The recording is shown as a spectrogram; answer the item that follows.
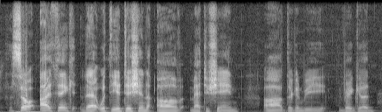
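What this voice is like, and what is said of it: Usual voice. Nothing is said of it.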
